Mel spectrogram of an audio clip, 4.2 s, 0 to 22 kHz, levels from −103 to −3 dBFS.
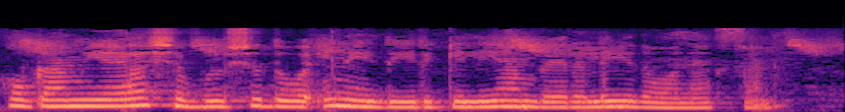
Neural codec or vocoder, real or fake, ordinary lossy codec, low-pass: none; real; AAC, 24 kbps; 19.8 kHz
